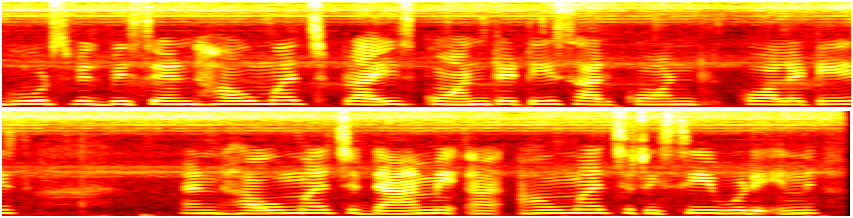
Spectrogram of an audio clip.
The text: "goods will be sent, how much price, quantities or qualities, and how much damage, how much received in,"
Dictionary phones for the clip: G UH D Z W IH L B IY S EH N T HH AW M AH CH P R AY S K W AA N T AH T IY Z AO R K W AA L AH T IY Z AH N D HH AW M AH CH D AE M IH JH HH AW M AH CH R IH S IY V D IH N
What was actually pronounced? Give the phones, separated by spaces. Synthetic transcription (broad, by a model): G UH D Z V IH L B IY S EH N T HH AW M AH CH P R AY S K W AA N T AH T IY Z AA R K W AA L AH T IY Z AH N D HH AW M AH CH D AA M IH HH AW M AH CH R IH S IY V D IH N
